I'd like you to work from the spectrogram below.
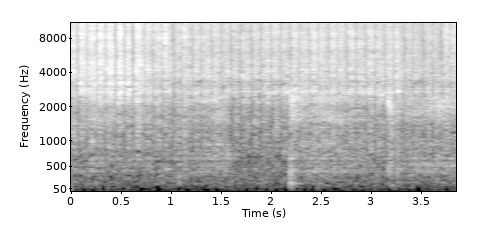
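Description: A Dovo straight razor blade is sanded along its grind in steady, rhythmic back-and-forth strokes, a close, even rasping scrape repeating several times a second without pause.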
